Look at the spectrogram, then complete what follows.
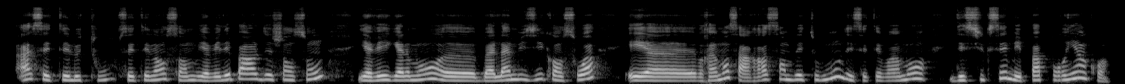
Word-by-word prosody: Ah 240 - -1
c'était 210 -4 0
le 195 0 0
tout, 205 +5 -10
c'était 190 0 -2
l'ensemble, 200 -3 -2
il - - +1
y - - +3
avait 175 +1 -1
les 220 +4 +3
paroles 245 +1 +1
de 225 0 -1
chansons, 220 - -3 0.3
il - - +1
y - - +6
avait 185 +3 +5
également, 205 +5 +2
heu, 180 -2 +5
bah, 165 0 0
la 195 +4 +2
musique 225 +1 -3
en 200 -2 +1
soi 220 - +1 0.3
et 185 0 +5
heu, 175 -1 +2
vraiment, 185 - -1
ça 290 - -1
rassemblait 220 +5 -2
tout 215 0 -8
le 205 - -3
monde 315 +4 +1
et 210 - -1
c'était 180 0 -6
vraiment 210 +10 -2 0.2
des 190 - -1
succès, 210 +9 -1
mais 195 -8 +3
pas 200 +3 -1
pour 200 -1 -8
rien, 275 +7 +1
quoi. 275 - -10
205 Hz, 220 wpm, -23 LUFS, 185-230 Hz, 0.3 s, y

